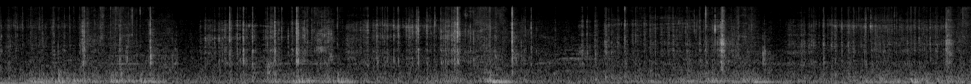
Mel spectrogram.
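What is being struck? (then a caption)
Bar of soap scraped with a blade. A utility-knife blade cuts and scrapes flakes off a solid pink dry soap bar held in the palm. Quick, dry, bright scratches and crisp crackling snaps come in irregular bursts over a faint low rumble.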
